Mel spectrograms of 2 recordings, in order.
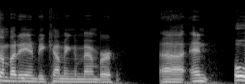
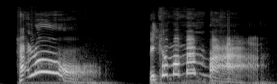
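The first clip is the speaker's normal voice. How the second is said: high, swooping, sing-song toy alligator voice; 14 semitones higher than usual. Showing a new case that looks like an alligator mouth, voicing it, alligator voice. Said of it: "Is that what an alligator sounds like?".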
